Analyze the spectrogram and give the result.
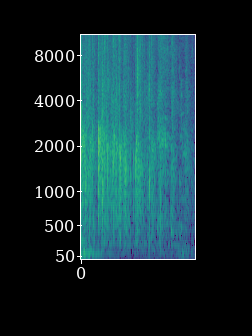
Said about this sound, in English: Let's keep the applause going as we honor them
